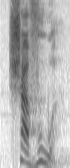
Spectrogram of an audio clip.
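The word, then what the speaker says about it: שבוע: é o conceito de Shavua. Shavua. Está um B aqui, porque em hebraico, B, dependendo da posição dele na palavra, ele tem som de V. Então, você escreve B, mas aqui pronuncia V.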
